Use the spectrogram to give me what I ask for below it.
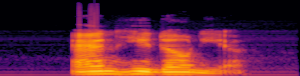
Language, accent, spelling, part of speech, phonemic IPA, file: English, US, anhedonia, noun, /ˌæn.hiˈdoʊ.ni.ə/, En-us-anhedonia.ogg
- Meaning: The inability to feel pleasure from activities usually found enjoyable, such as exercise, hobbies, music, sexual activities or social interactions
